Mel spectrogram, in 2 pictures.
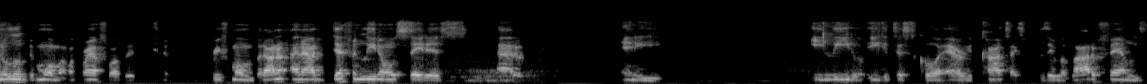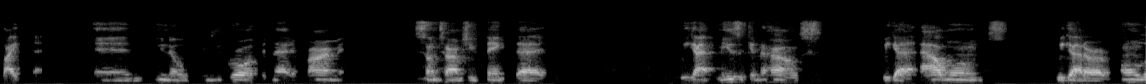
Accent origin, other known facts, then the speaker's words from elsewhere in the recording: Brooklyn, New York, United States; Born and raised in Brooklyn, New York.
